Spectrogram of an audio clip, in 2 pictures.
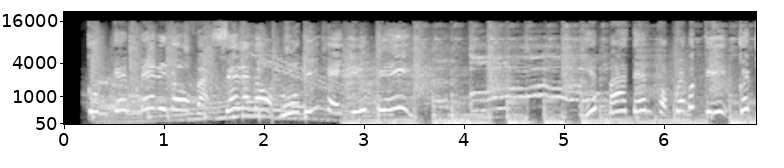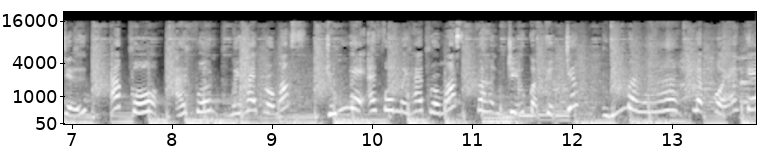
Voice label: Vietnamese Female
